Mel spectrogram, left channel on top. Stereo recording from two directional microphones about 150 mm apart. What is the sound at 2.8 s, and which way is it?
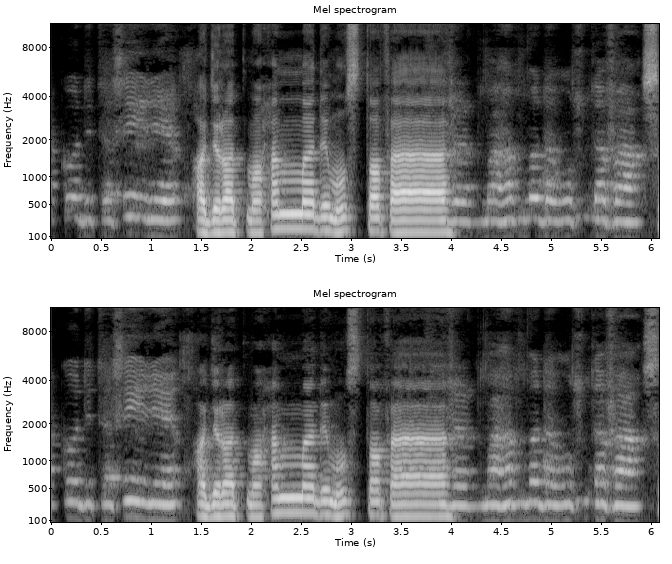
Speech, 50° left (ahead or behind).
